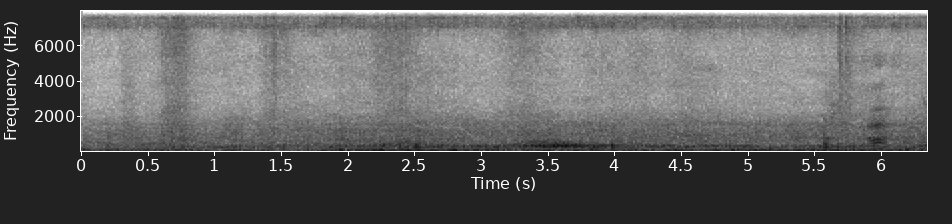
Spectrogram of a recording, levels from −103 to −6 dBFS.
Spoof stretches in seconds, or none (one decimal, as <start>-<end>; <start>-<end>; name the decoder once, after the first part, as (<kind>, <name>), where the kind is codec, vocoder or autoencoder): 0.0-6.4 (codec, DAC)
